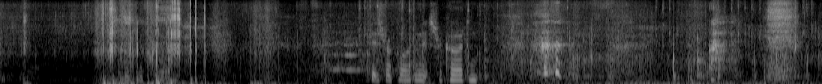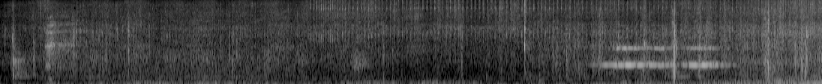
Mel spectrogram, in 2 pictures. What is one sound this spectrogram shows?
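Bicycle tyres crunch and rumble over a wet gravel track.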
